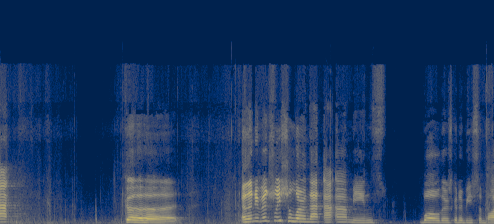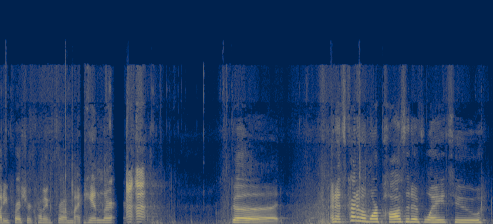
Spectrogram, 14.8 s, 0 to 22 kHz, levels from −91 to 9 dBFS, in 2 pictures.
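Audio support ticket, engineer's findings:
Repeated stalls (stutter), 8.15–9.28 s. Packets late or slower than playout; jitter buffer underran some 20 times. Receiver extended last sound, fading on longer waits (longest 149 ms). 386 ms concealed, about a third of span, nothing lost. Audio drags, stutters.

Jitter buffer slow-down, 10.91–11.38 s. Buffer low or target delay just raised; receiver repeated single pitch periods back-to-back to rebuild reserve. 52 ms added, playback at 90% speed, pitch unchanged. Audio sounds drawn out.

Jitter buffer speed-up, 13.50–14.03 s. Buffer over target; receiver trimmed short pitch-period chunks repeatedly to cut latency. About 50 ms removed, playback at 108% speed, pitch unchanged. Audio sounds hurried, rushed.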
